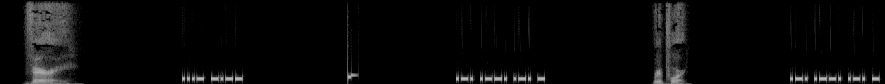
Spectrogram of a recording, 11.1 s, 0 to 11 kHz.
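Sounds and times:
morse code tone: 0:02.3 - 0:03.1, 0:05.7 - 0:06.8, 0:09.9 - 0:11.0.

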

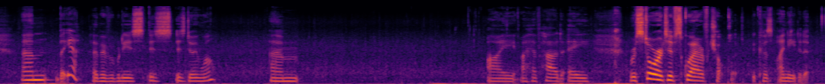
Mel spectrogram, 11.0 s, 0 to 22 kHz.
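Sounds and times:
steady background hiss: 0:00.0 - 0:11.0
person speaking: 0:06.4 - 0:10.9.

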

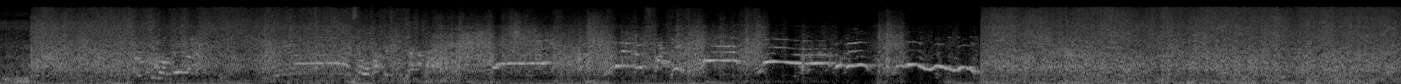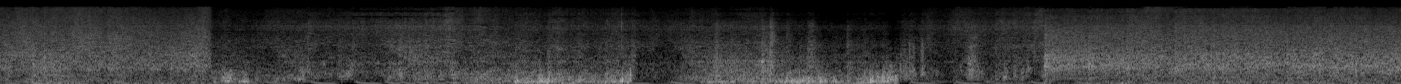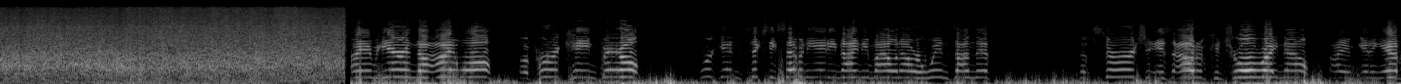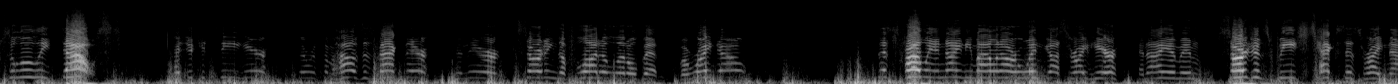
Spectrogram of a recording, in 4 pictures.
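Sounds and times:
wind and driving rain: 0:00.0 - 0:31.6.

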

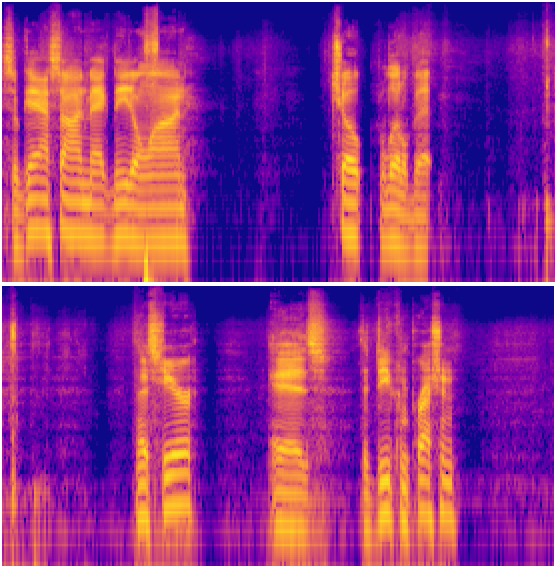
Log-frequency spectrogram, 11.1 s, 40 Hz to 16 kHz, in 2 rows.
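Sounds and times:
man's voice: 0:00.0 - 0:01.9
faint rustling: 0:00.9 - 0:08.0.

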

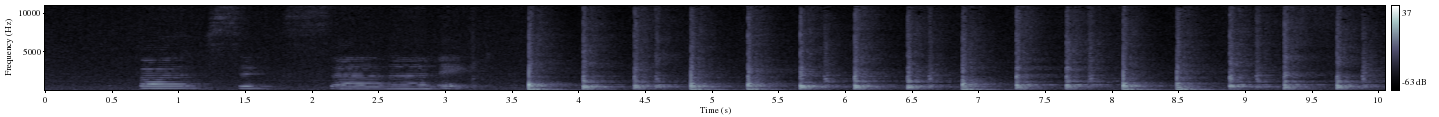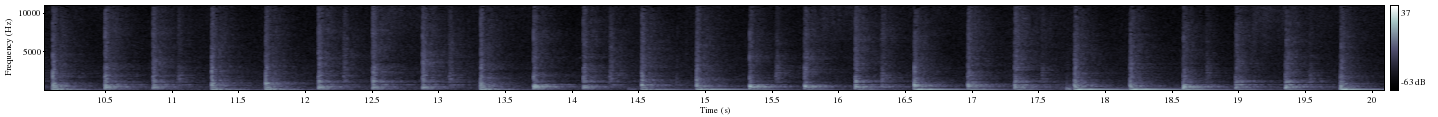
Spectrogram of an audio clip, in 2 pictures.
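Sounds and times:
percussion drum rhythm: 0:03.6 - 0:20.0.

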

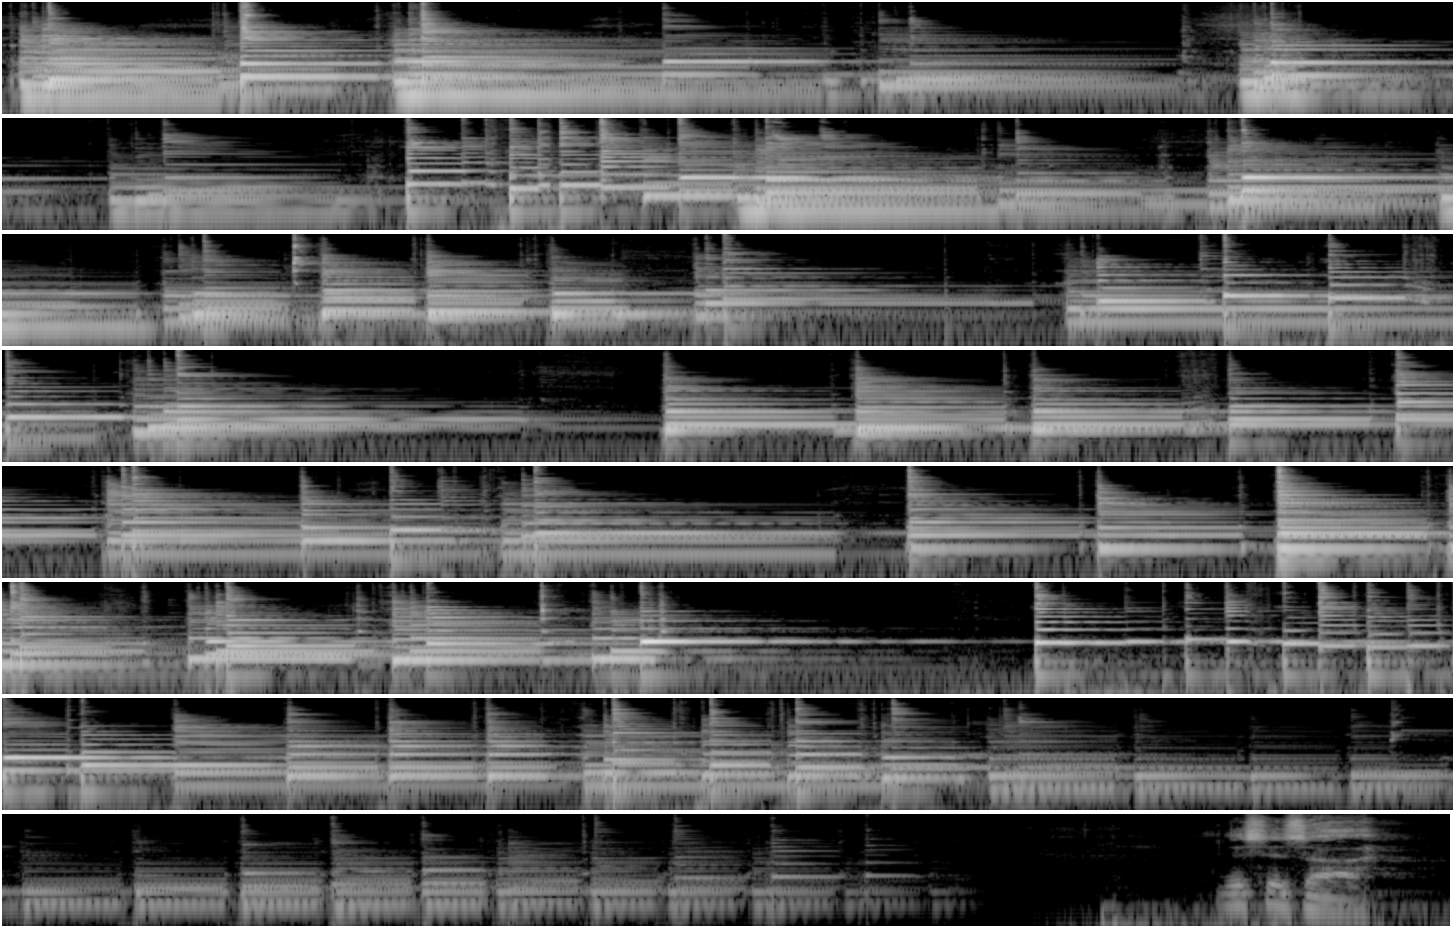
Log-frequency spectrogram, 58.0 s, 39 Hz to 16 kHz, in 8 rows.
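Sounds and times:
classical guitar played fingerstyle: 0:00.0 - 0:55.7.

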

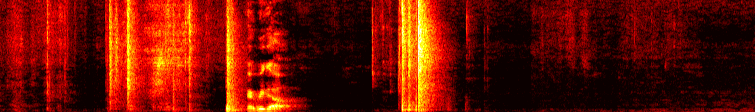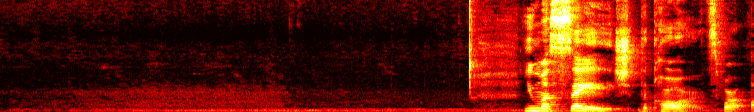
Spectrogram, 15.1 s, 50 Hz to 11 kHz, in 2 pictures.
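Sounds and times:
long breath blown: 0:12.2 - 0:12.8
sharp puff of breath: 0:12.3 - 0:12.8.

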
